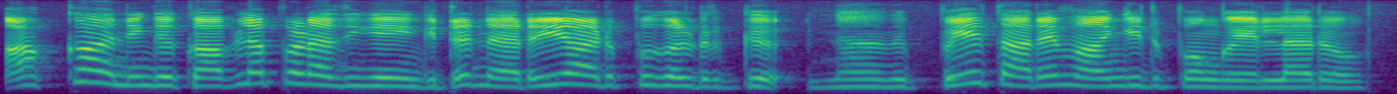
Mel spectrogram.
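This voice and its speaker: A woman voicing a hardworking elder daughter-in-law in a cartoon story, shrill and protesting. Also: quick pace, pushed and bright, clear, resonant tone. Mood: eager.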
